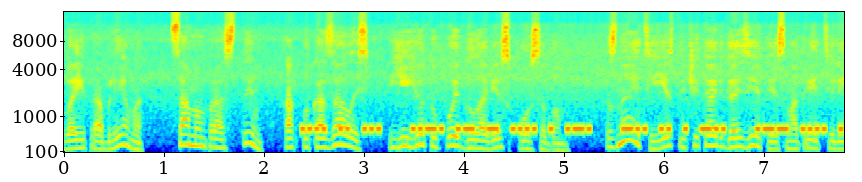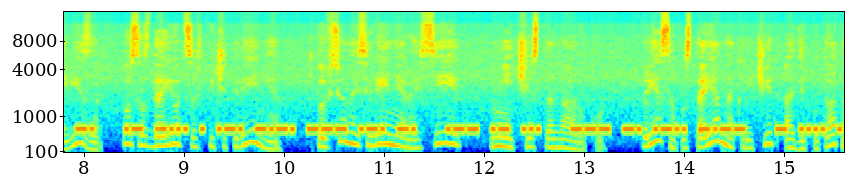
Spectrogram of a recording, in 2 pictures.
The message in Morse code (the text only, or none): HIS FATHER DIED WHEN ABERCORN WAS ONLY …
